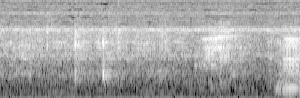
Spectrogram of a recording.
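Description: Faint stirring of thick cornmeal porridge (mămăligă) in a saucepan: a few light clicks and scrapes of the utensil against the pot.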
